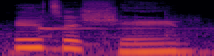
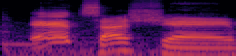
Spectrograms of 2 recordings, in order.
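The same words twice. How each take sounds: First: It is said in the speaker's normal voice. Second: It is said in a put-on old granny voice.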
